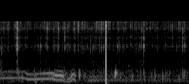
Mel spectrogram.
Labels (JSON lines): {"label": "biophony, cascading saw", "recorder": "HydroMoth"}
